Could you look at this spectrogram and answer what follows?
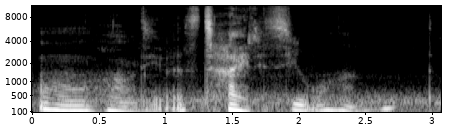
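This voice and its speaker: A woman playing a devoted, dominant Nordic warrior wife in an intimate ASMR audio roleplay, speaking softly and earnestly, often dropping to a whisper. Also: very deep voice, background noise, heavily acted. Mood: tender. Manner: soft, hushed, often breathy whispering, slow and earnest.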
